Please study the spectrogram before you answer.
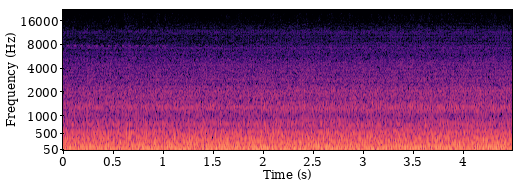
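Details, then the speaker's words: AC condensing unit running normally after a bad dual run capacitor was replaced (universal Turbo 2000) on a no-cooling call: steady low hum, even mains-pitched drone and fan rush, no clicking or cycling. Compressor had overheated (113–117 °F); it now draws about 10 A, the condenser fan about 1 A. "so now put the one back on but yeah she's running I know you hear the compressor"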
